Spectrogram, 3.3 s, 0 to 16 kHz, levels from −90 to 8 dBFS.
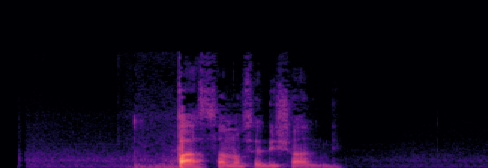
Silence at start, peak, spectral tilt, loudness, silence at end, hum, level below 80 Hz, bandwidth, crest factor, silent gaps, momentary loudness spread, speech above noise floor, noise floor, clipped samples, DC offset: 1.1 s; 0 dBFS; -5 dB/octave; -25 LUFS; 1.05 s; none; -60 dBFS; 11 kHz; 28 dB; none; 15 LU; 44 dB; -68 dBFS; under 0.1%; under 0.1%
